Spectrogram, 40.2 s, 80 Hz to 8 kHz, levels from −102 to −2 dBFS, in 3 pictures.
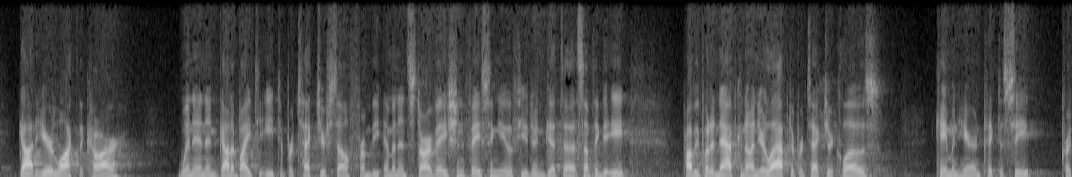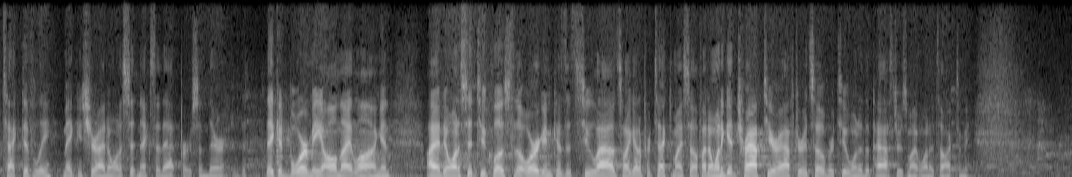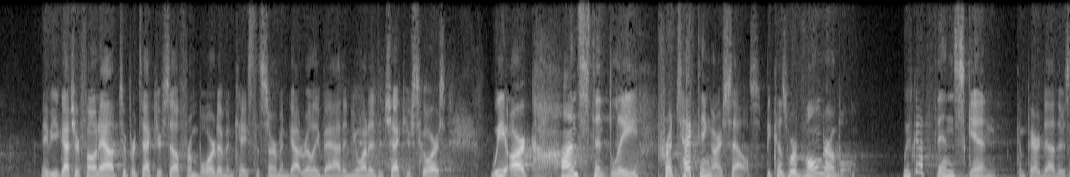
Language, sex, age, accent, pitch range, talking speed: English, male, 40-59, American, 115-150 Hz, 220 wpm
